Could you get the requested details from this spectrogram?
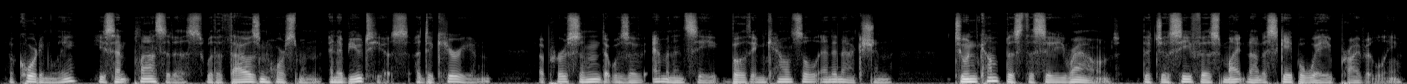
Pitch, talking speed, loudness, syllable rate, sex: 105 Hz, 155 wpm, -20 LUFS, 5.3 syllables/s, male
